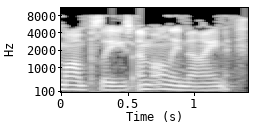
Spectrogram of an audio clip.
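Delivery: ordinary delivery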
